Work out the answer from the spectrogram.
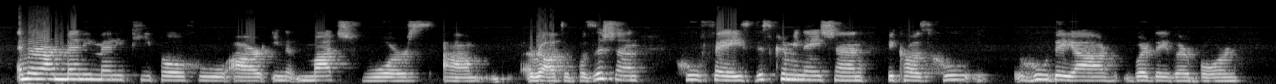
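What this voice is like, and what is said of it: Foreign-accented English, Slovak. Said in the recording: “when I open my mouth, everybody can tell that I'm an immigrant. I will never lose my accent”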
